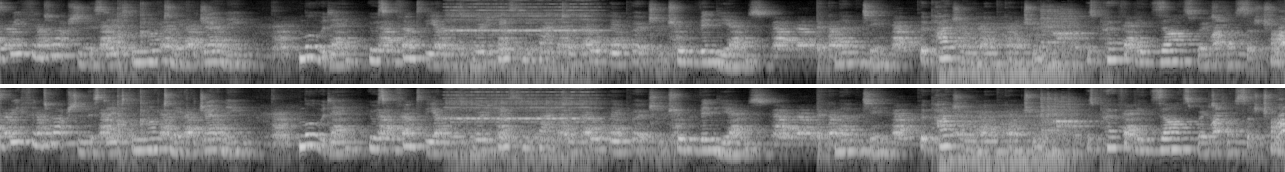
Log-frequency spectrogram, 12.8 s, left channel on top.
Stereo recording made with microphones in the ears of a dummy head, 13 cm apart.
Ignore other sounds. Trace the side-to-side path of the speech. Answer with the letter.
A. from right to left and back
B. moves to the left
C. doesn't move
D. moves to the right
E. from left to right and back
A.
